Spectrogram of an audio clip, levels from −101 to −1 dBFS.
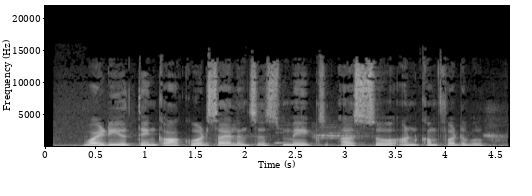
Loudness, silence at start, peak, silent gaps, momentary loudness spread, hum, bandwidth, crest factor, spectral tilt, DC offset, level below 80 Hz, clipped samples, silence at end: -28 LUFS; 0.1 s; -12 dBFS; none; 5 LU; none; 14 kHz; 16 dB; -5.5 dB/octave; under 0.1%; -50 dBFS; under 0.1%; 0 s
